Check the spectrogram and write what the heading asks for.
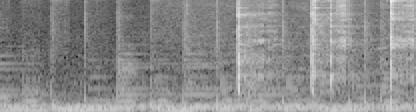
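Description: A metal spoon clinks sharply several times against a small dish and a mixing bowl as melted butter is scraped out. The clinks begin a little past one second in, over background music.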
